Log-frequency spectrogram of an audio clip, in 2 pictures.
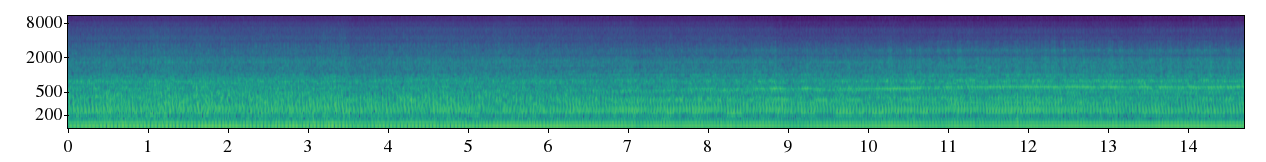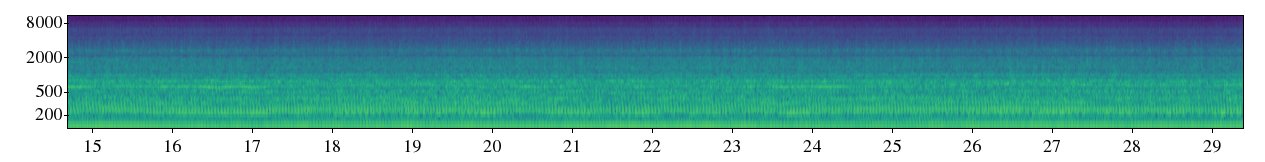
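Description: ATV engine running steadily as the quad is ridden along a rough gravel trail, with a faint whine that slowly rises in pitch through the middle.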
